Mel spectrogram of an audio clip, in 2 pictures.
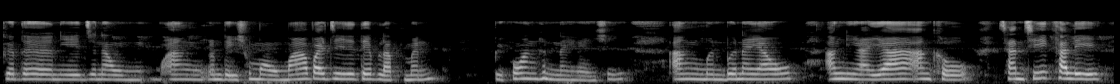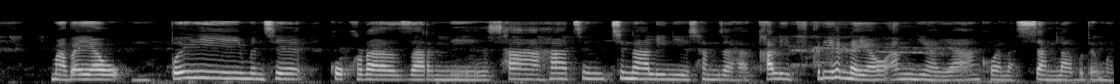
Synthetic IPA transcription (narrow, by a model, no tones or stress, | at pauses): ɡ̥ɯdɯnizinawaŋɯndɯjsumawmabajzideblap̚men | b̥ikʰɯwaŋɦɯnːajnajsia̰ŋmɯnbɯnajawaŋniajaa̰ŋkʰɯwsansikʰali | mabajawbɯjmɯnse | kʰɔkʰɾazaɾnisaɦatʰintʰinalinisanzaɦakʰali̥kʰɾihɯnːajawa̰ŋniajaaŋkʰɯwalaszanlabɯdɯŋma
